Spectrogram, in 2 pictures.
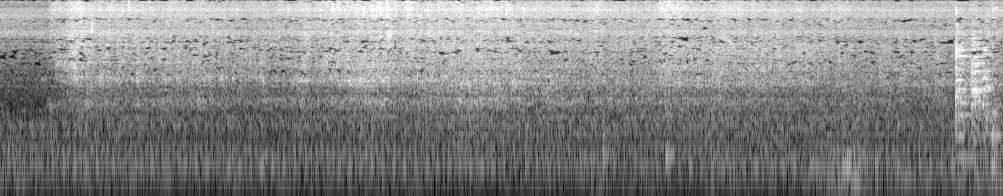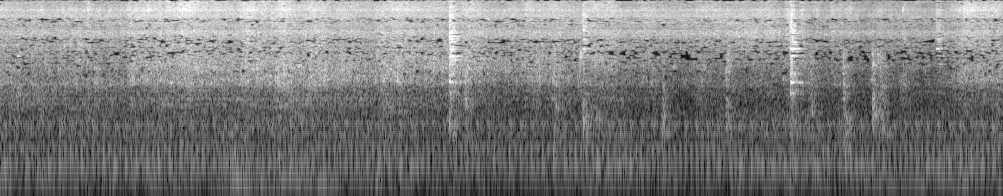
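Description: Food sizzling as it is added to hot tempering oil in a small steel pan and stirred: cucumber chutney going into the talimpu. The sizzle starts about half a second in, and the spoon clicks against the pan a few times.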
